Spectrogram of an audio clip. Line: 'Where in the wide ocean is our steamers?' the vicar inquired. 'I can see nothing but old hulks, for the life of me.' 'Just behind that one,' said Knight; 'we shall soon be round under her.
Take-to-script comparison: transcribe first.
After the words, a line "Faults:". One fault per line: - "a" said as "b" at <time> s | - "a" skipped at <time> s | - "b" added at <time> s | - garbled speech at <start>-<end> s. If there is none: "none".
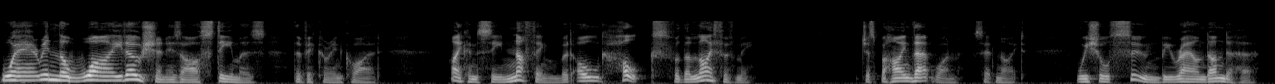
'Where in the wide ocean is our steamers?' the vicar inquired. 'I can see nothing but old hulks, for the life of me.' 'Just behind that one,' said Knight; 'we shall soon be round under her.
Faults:
none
